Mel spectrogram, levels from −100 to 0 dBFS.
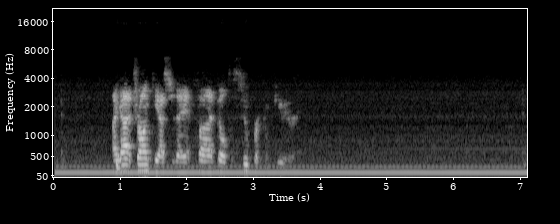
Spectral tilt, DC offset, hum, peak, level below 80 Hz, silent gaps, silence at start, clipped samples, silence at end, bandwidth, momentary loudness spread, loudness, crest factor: -8.5 dB/octave; under 0.1%; none; -10 dBFS; -72 dBFS; none; 0.05 s; under 0.1%; 0 s; 5.2 kHz; 21 LU; -28 LUFS; 22 dB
